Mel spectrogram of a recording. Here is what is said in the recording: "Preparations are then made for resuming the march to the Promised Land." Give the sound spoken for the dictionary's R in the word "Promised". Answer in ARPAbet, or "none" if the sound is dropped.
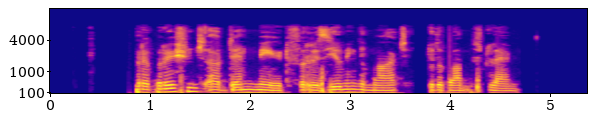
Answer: none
